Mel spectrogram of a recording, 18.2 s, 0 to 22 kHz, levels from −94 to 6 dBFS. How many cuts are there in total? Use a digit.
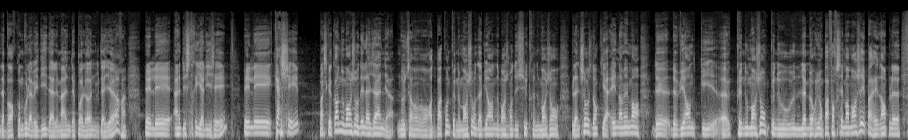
0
